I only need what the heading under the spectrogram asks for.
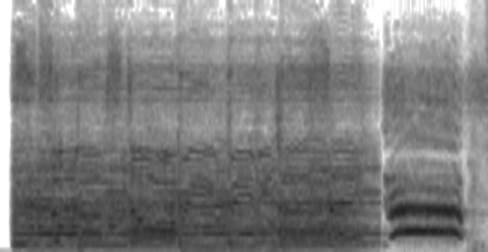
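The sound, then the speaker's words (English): A loud pop song remix plays with a steady beat, then breaks for a strained, wavering scream that sounds almost like a bleating goat before the music cuts back in. “That scream is still just, it's not good. It's really bad.”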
